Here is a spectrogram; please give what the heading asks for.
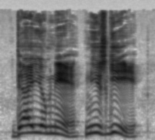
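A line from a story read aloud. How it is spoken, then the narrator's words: Young man shouting. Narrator (Russian): рабочий паренек индейского типа, крикнул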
